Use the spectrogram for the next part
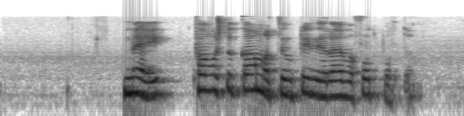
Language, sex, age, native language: Icelandic, female, 70-79, Icelandic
